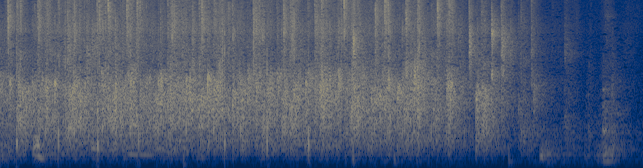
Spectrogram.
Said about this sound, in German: Wirklich, Applaus für dich.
